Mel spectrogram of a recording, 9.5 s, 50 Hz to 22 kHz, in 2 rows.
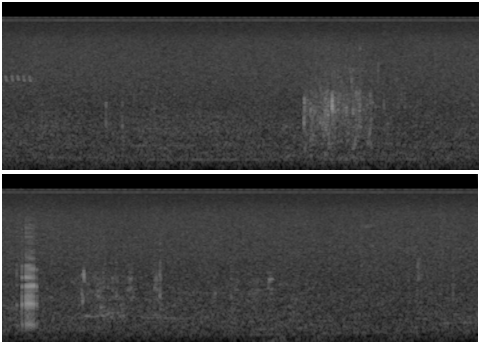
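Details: Neotropic cormorants on Lake San Pablo, Otavalo, Ecuador, a group of about 15 resting and drying in the sun and noisily calling, give two brief, low, guttural grunts a couple of seconds apart over a steady outdoor hiss.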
